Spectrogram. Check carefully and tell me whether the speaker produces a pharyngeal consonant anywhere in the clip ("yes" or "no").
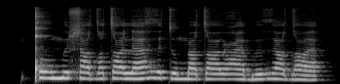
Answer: yes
